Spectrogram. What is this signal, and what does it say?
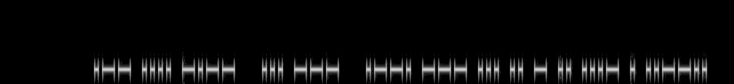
Morse code, heard as a keyed tone, about 32 wpm, 700 Hz. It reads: WHY SO POSITIVE?
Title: Sentences from Top 1000 Words - Review Part 5 - 30wpm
